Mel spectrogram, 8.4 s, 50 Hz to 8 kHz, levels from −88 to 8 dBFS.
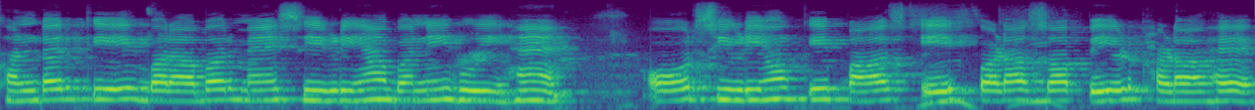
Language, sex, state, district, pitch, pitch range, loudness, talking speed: Hindi, female, Rajasthan, Jaipur, 235 Hz, 225-250 Hz, -11 LUFS, 130 wpm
